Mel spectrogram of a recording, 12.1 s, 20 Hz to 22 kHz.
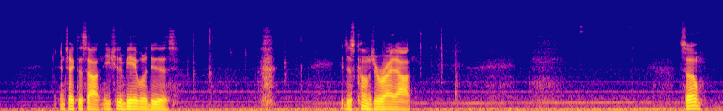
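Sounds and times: steady low hum: 0:00.0 - 0:12.0
light clicks of metal parts: 0:06.3 - 0:07.8, 0:09.4 - 0:10.7.

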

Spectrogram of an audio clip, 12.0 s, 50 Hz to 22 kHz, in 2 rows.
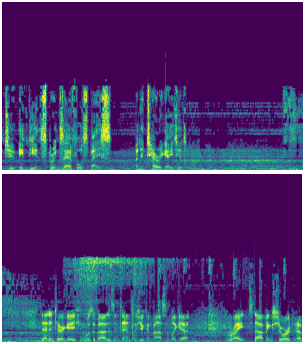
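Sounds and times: man speaking: 0:00.0 - 0:03.7, 0:06.8 - 0:09.8, 0:10.5 - 0:12.0
sustained ominous drone: 0:00.0 - 0:11.1
low heartbeat-like thumps: 0:01.4 - 0:04.9, 0:05.6 - 0:11.1.

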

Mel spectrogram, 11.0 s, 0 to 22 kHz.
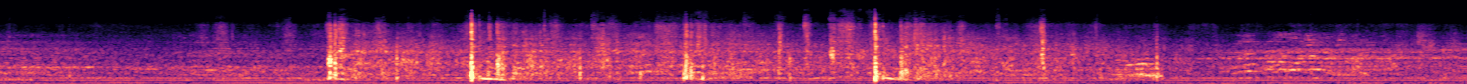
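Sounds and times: steady low hum: 0:00.0 - 0:11.0
racket hitting tennis ball: 0:02.4 - 0:08.2.

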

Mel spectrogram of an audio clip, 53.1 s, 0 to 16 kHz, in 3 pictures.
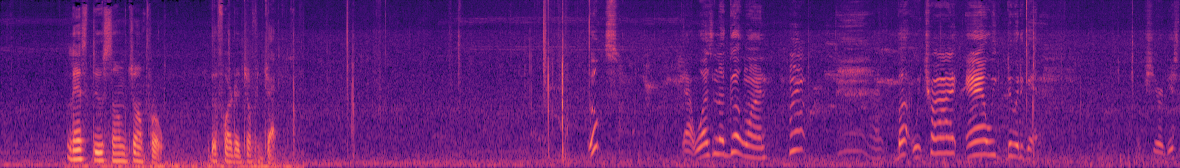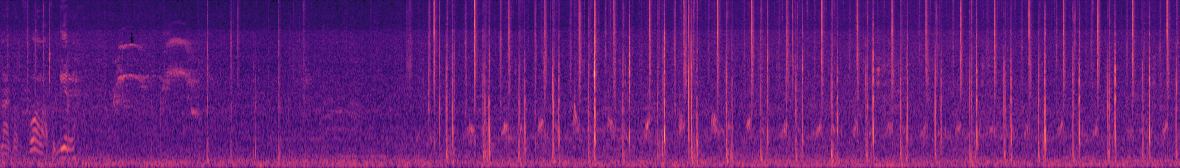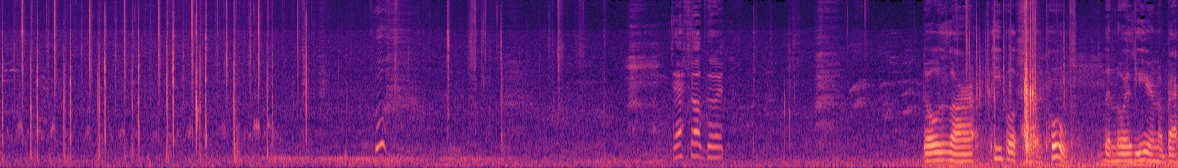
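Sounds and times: jump rope slapping pavers: 0:24.0 - 0:40.2.

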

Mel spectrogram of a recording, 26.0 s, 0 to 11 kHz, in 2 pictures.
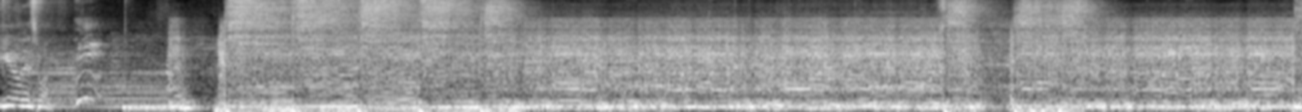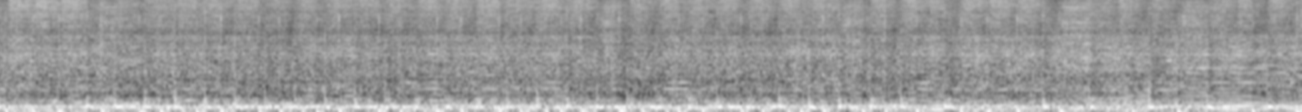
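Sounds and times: distorted guitar riff: 0:00.0 - 0:26.0
rock band playing heavy metal: 0:00.0 - 0:26.0.

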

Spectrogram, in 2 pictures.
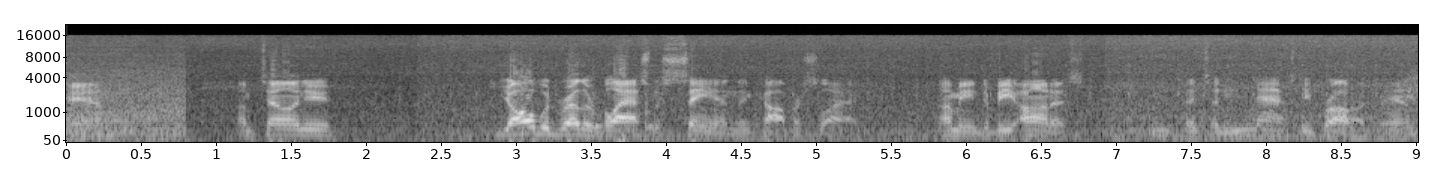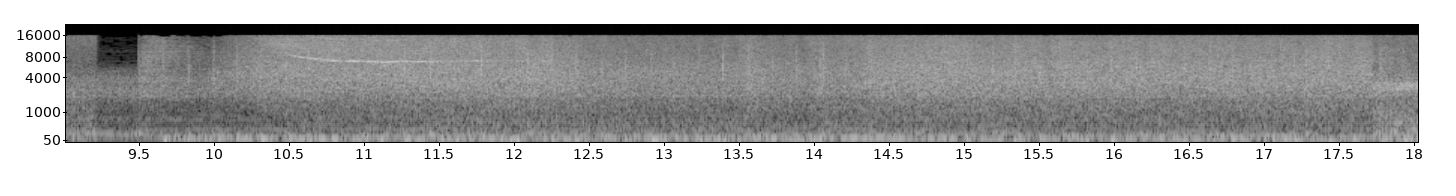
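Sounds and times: background music: 0:08.8 - 0:18.0
abrasive blasting nozzle hissing: 0:10.0 - 0:18.0.

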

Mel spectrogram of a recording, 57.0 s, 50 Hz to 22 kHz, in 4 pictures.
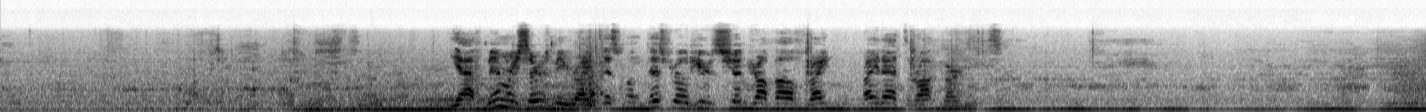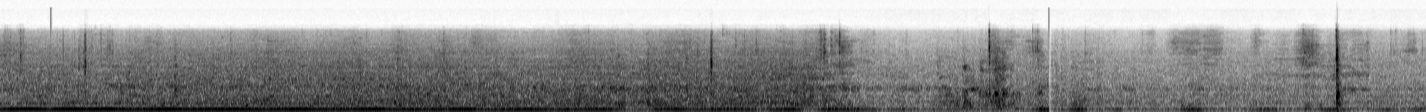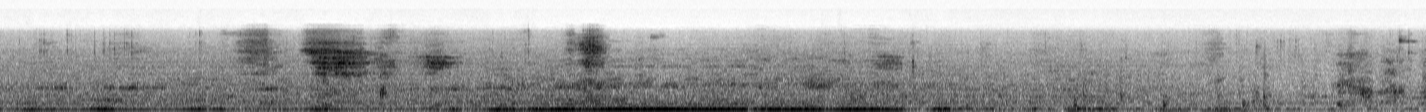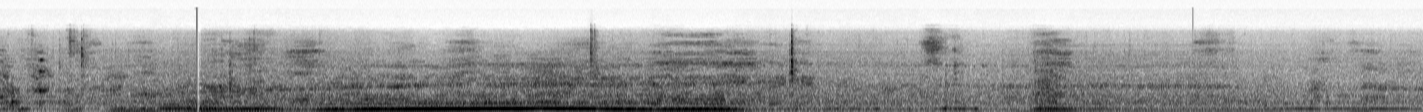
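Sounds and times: body and suspension rattles: 0:00.0 - 0:49.1
car engine drone: 0:00.0 - 0:57.0
tyre and road noise: 0:00.0 - 0:57.0.

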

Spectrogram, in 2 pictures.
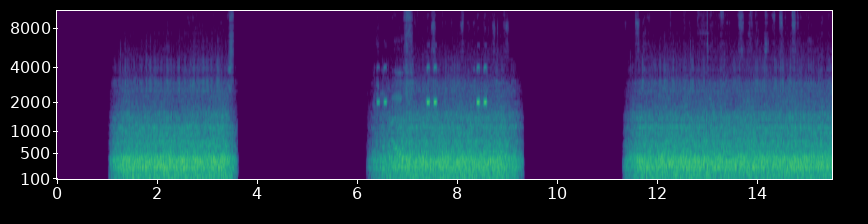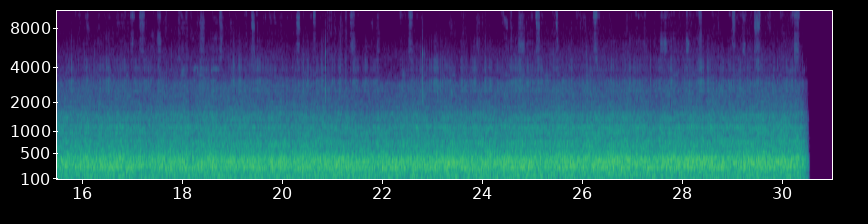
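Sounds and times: car engine and tyre drone: 0:01.1 - 0:03.6, 0:06.3 - 0:09.3, 0:11.3 - 0:30.5.

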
